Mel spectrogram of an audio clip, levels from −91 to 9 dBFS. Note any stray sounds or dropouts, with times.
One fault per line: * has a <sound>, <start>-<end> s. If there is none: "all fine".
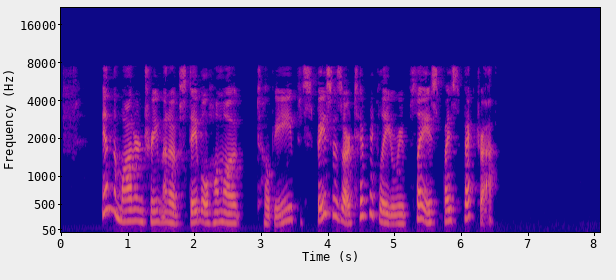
all fine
